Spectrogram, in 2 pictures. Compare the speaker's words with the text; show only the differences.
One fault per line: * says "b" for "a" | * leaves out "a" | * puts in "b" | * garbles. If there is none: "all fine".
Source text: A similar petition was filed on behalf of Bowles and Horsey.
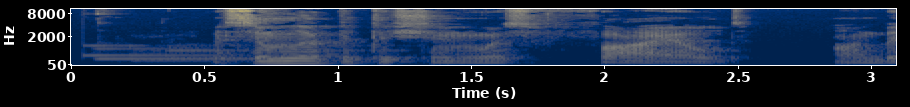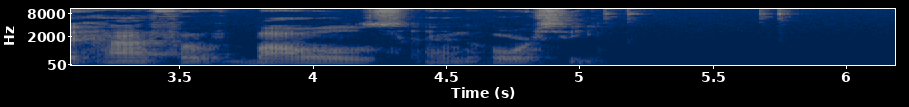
all fine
